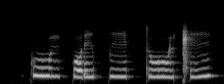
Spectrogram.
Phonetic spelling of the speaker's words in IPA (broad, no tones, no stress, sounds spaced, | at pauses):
k uː n pː o ɾ i pː iː tː uː lʲ ǁ i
